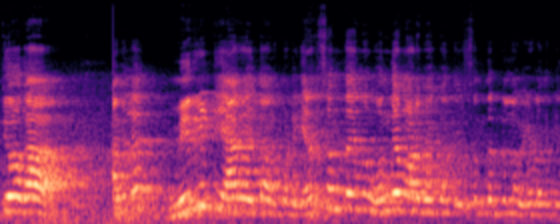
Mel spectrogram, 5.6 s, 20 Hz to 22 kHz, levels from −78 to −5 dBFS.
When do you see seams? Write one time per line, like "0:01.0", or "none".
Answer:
0:01.1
